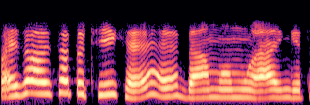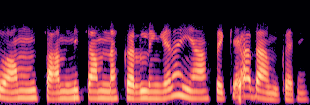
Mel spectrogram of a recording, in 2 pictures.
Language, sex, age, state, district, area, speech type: Hindi, female, 30-45, Uttar Pradesh, Mau, rural, conversation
